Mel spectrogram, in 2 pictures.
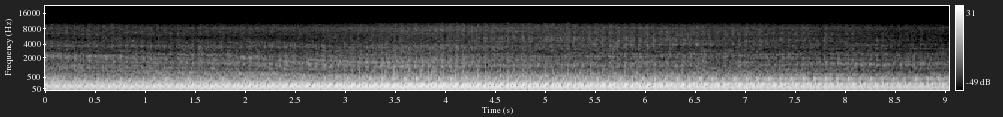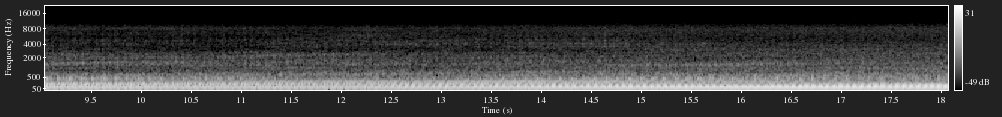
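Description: Toyota 2JZ inline-six engine of a drift car idling steadily. Its level swells, dips about two-thirds of the way through, then rises again.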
